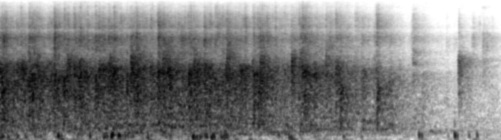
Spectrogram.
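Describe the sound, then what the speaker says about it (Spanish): An audience at a PechaKucha night of short science talks in Salamanca gives a warm round of applause, steady and full at first, then gradually thinning out to a few last claps. "Un fuerte aplauso para Jorge Hernández"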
